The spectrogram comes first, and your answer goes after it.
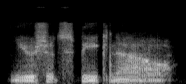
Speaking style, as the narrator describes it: he said in a low voice

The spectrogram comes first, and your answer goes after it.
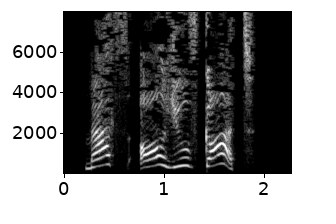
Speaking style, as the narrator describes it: yelled

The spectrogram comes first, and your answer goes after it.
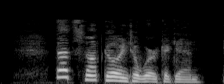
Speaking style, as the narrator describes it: he calmly spoke

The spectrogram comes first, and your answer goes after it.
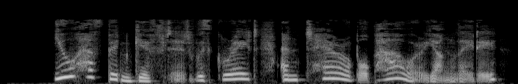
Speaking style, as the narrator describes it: Mab said in an arch tone

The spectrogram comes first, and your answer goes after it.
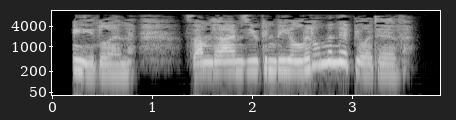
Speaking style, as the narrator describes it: she sighed

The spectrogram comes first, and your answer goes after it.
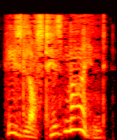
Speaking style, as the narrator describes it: said Ron, in an almost awed voice

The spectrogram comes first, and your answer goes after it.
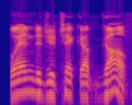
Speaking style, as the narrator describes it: Van Damme asked, with a chuckle

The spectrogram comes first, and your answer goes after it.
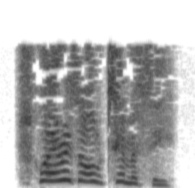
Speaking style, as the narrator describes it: Penelope cried

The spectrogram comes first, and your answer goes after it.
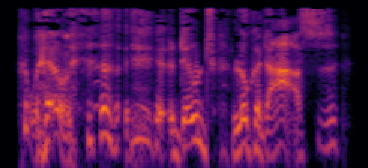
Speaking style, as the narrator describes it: laughed Pomeroy

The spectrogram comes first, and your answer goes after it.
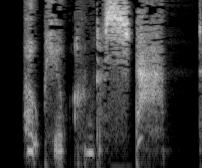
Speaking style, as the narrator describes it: Elsa whispers in the secret language

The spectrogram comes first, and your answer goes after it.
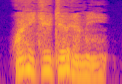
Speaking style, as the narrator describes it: I whispered

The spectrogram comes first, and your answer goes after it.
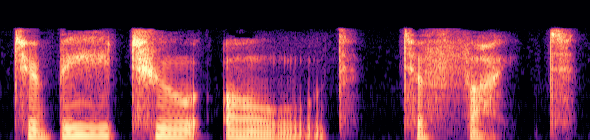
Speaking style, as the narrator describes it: Darrow said quietly

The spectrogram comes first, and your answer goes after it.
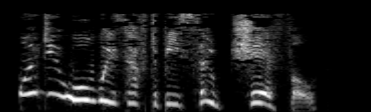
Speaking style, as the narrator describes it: Phoebe snapped

